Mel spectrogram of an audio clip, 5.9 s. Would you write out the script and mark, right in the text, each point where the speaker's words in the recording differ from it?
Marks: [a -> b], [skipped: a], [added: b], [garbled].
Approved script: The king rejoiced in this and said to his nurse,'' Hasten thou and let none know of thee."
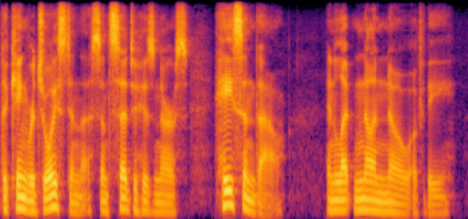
The king rejoiced in this and said to his nurse,'' Hasten thou and let none know of thee."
